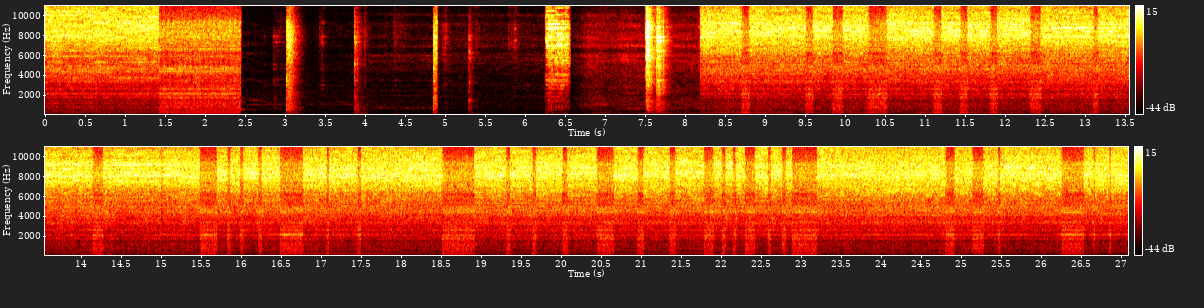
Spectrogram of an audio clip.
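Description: A sandblasting gun hisses loudly and steadily.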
